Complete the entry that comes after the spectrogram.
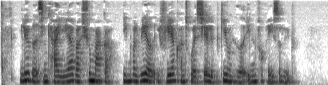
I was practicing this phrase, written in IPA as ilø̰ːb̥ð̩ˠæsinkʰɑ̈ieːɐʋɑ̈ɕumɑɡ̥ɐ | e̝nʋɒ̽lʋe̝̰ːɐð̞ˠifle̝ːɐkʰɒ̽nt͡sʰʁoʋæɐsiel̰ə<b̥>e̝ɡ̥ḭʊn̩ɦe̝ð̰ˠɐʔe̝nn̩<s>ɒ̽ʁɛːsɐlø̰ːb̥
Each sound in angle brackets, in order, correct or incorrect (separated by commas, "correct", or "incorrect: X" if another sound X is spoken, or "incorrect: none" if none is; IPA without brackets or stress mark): correct, incorrect: f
